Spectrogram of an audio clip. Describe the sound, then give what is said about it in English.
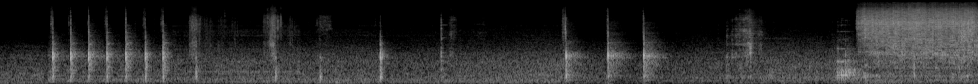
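A large cleaver chopping vegetables on a wooden board: a quick run of seven sharp knocks, then slower scattered chops, followed by a steady rush of running tap water at the end. “The shopkeeper chops vegetables on a wooden board with a large cleaver.”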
